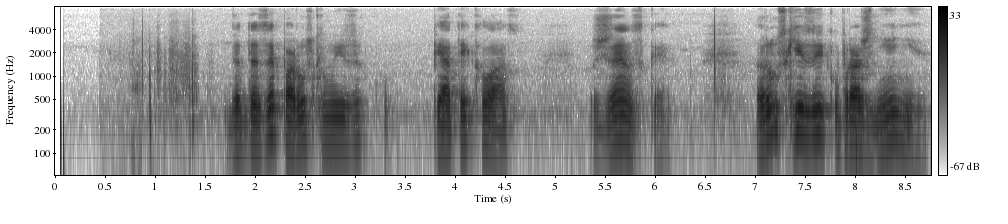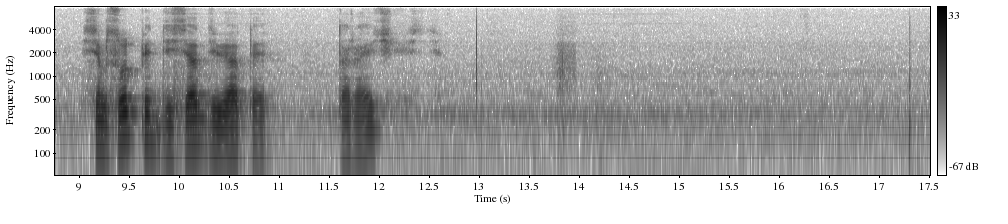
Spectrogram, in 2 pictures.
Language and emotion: Russian, neutral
